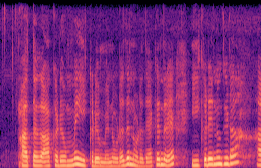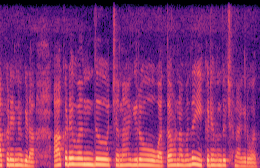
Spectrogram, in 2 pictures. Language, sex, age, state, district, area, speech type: Kannada, female, 30-45, Karnataka, Chikkaballapur, rural, spontaneous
